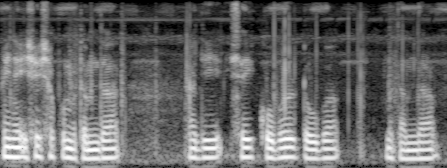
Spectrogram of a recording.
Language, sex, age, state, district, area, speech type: Manipuri, male, 18-30, Manipur, Chandel, rural, spontaneous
